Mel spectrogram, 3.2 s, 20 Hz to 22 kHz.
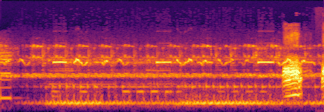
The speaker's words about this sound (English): Seems pretty complete. Individual device for each sound. Took me 2 years. I don't remember the quack. Damn. Stands out. Device has a glitch in it. Intermittent. Can't specify.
